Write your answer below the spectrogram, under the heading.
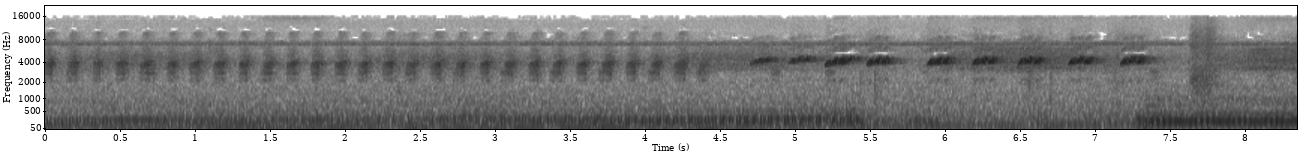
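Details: Two fighting male strawberry poison-dart frogs, C.R.A.R.C. reserve, September 10th, 2012: a rapid run of short high buzzy pulses, then a pause and a series of louder separate chirps, with a low hum underneath.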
